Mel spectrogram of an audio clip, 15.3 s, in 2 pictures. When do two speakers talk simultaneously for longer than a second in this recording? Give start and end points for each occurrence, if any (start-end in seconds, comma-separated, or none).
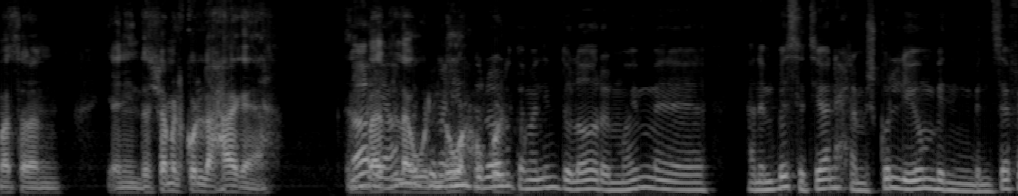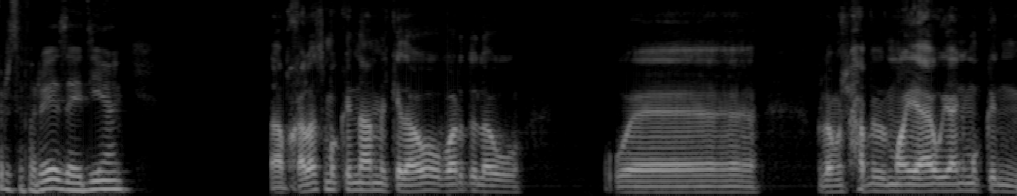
2.6-3.9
